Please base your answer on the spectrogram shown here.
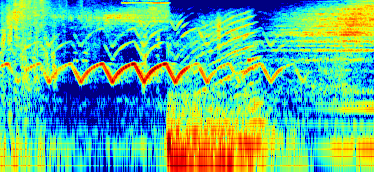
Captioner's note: sirens Wailing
